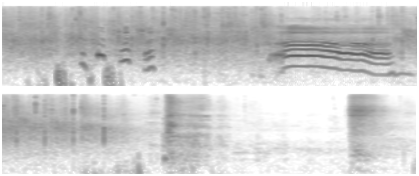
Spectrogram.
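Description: An audience claps steadily for a few seconds, a wavering whoop or cheer rising over it midway, then the applause fades out, leaving a couple of short scattered bursts of noise.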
